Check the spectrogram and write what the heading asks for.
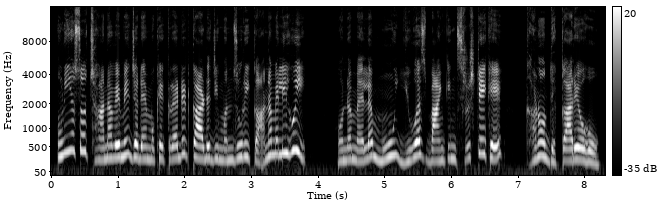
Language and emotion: Sindhi, angry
